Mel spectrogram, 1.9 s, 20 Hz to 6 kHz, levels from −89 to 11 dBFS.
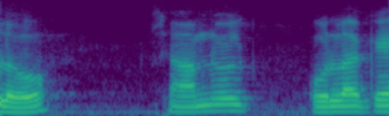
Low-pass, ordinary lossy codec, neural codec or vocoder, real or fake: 5.4 kHz; Opus, 32 kbps; codec, 16 kHz, 4 kbps, X-Codec, WavLM features, trained on Multilingual LibriSpeech; fake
